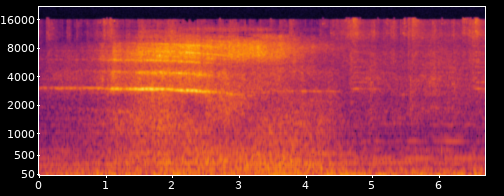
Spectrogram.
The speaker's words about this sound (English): flying his wide-bodied aircraft in a circle as it descends lower and lower.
